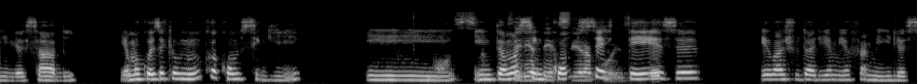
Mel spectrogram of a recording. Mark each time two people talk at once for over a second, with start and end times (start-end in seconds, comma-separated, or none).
4.2-6.4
